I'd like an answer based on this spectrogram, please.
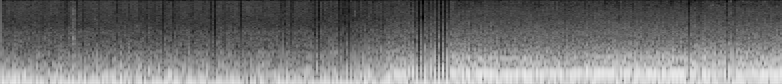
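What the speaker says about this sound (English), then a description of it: "because your engine will sound like this" A manual-transmission car engine over-revving in low gear: a loud, heavy rumble drones steadily, then settles into a strained, high-revving sustained tone, close and constant with no voices.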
